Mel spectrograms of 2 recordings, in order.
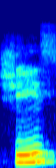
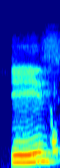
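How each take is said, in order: First: The words are joined into one short syllable. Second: Both words are said fully and separately.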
